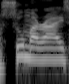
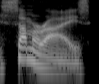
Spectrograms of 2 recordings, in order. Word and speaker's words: summarize: pronunciation things in there Sumari or sumarize I don't remember what you said sum o m summarize sum up summary right so the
